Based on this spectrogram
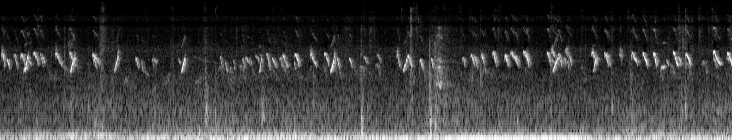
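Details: Dense chorus of hybrid chicks: rapid high cheeps tumbling over one another, more than two a second, above a constant low droning hum.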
